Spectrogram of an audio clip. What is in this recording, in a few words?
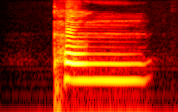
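"teng", Mandarin Chinese, first tone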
